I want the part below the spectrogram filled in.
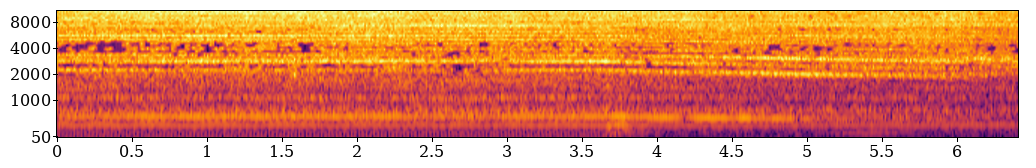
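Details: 1945 GE 3-phase 5 HP saw motor, first test run before rebuild on rotary phase converter: loud steady high whine slowly falling as it coasts down, taking about 30 seconds.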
